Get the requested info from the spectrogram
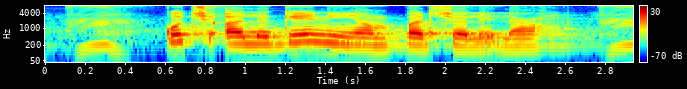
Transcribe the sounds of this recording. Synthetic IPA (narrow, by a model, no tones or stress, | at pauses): kʊt͡ʃʰɐlɡenijəmpəɾt͡ʃəlḛlaː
